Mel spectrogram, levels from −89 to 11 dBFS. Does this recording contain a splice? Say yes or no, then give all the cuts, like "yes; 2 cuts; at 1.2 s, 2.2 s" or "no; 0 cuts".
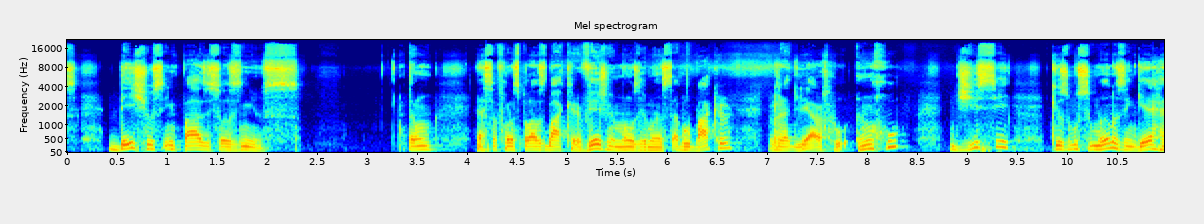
yes; 1 cut; at 4.8 s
